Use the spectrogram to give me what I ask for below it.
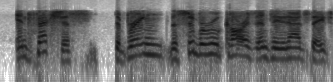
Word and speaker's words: Subaru: infectious to bring the subaru cars into the united states from japan well it was all good except the guy said man you pronounced it wrong it's subaru what are you talking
